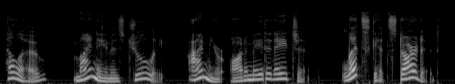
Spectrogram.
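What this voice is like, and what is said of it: Imitates an automated phone agent voice. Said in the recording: “my quick Julie impression ... That's not bad. That's not bad.”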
